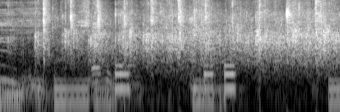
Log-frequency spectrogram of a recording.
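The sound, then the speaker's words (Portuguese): Dense, steady applause from an audience that lasts the whole clip, with short, low musical notes sounding under the clapping. “Palmas.”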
